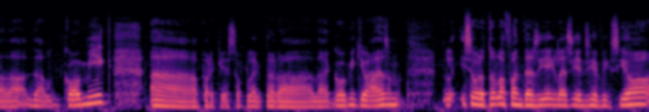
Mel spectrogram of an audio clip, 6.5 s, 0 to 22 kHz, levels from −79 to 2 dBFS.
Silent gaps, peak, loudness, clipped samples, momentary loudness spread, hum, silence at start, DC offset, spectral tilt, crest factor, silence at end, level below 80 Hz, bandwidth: none; -10 dBFS; -27 LUFS; under 0.1%; 10 LU; none; 0 s; under 0.1%; -6 dB/octave; 16 dB; 0 s; -60 dBFS; 14.5 kHz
